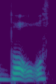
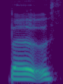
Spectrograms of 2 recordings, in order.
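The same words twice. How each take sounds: First: The word has an added L sound. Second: The word has no L sound in it. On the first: The speaker calls it wrong. "like you add a L" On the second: The speaker calls it right. "it's supposed to be both"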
